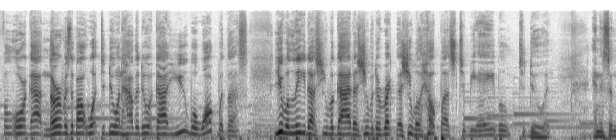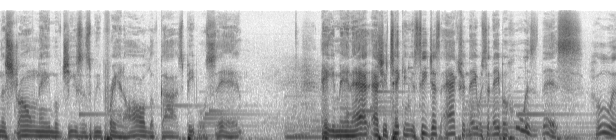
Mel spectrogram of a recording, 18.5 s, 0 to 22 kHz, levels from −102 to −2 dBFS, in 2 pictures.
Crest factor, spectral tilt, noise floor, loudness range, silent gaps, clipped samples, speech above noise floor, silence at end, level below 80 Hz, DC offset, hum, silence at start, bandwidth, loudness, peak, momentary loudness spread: 22 dB; -4.5 dB/octave; -55 dBFS; 6 LU; none; under 0.1%; 28 dB; 0 s; -38 dBFS; under 0.1%; none; 0 s; 16 kHz; -27 LUFS; -4 dBFS; 13 LU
